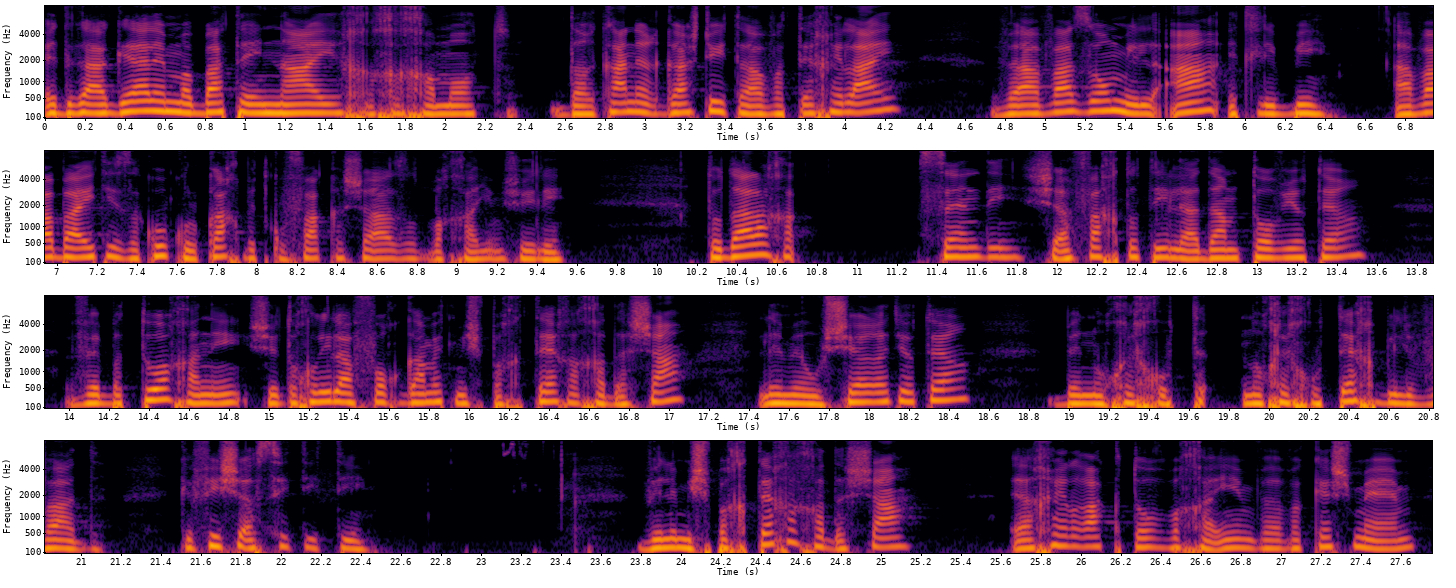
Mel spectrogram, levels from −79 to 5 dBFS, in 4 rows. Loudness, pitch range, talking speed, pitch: -21 LUFS, 160-195 Hz, 125 wpm, 175 Hz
